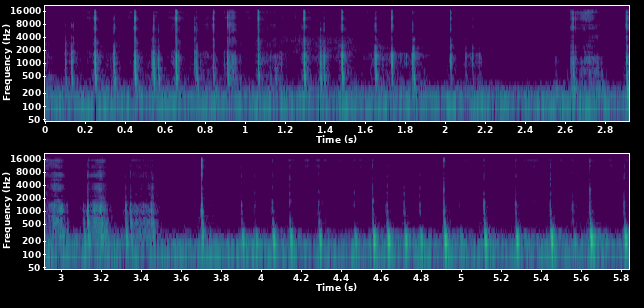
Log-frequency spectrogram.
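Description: Long nails scratch and tap the cover and edges of a solid red leather-bound hardcover book with a gold-embossed geometric cover, lying flat on carpet. Quick dry scratching strokes run through the first few seconds, then give way to sharper, low, dull taps that close with no ring.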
